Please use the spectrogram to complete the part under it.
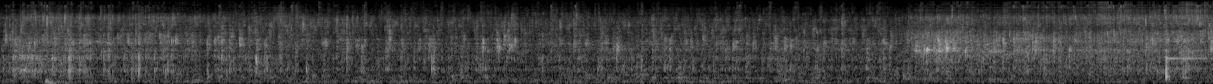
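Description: Fish and red lentil fritters fry slowly in hot oil in a pan, a steady close sizzle and crackle with brief louder spatters, and no talking.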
